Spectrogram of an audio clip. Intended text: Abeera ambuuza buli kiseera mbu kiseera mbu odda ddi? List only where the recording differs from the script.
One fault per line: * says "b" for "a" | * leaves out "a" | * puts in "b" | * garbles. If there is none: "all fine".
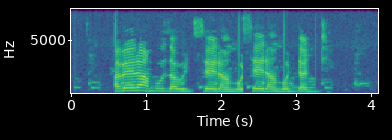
all fine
